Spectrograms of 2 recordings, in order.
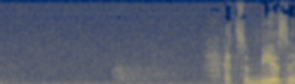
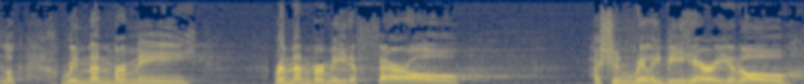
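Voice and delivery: high, louder urgent plea; pleading prisoner; 5 semitones higher, 5 dB louder than usual. Acted. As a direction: beg him not to forget you. Joseph pleads with the butler.

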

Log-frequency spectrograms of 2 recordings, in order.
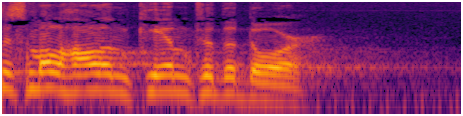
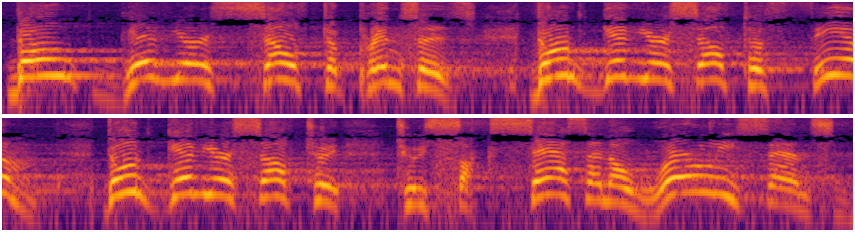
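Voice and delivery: slow, higher, urgent sermon delivery; impassioned preaching; 7 semitones higher, slower than usual. Acted. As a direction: plead with the flock to hold on to what lasts. Preaching, urging the congregation.

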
